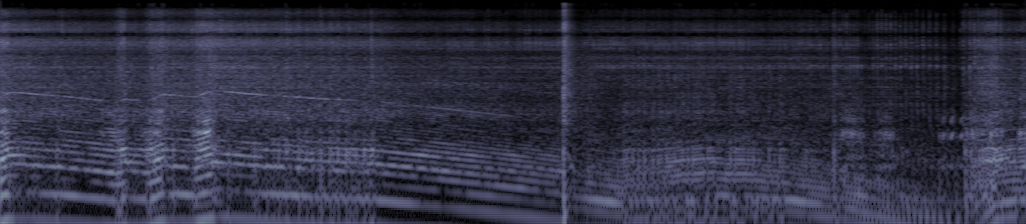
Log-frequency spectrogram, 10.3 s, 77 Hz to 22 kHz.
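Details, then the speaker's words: Evinrude Bobcat 25hp two-stroke snowmobile, sat 20+ years; uneven revving surges and sags with stumbling, irregular firing; fuel drains back to the tank, owner suspects the carburetor isn't working. "It is draining back to fuel, but that also could be because the carburetor is not doing its job."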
